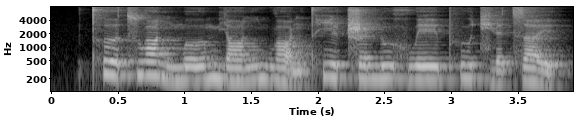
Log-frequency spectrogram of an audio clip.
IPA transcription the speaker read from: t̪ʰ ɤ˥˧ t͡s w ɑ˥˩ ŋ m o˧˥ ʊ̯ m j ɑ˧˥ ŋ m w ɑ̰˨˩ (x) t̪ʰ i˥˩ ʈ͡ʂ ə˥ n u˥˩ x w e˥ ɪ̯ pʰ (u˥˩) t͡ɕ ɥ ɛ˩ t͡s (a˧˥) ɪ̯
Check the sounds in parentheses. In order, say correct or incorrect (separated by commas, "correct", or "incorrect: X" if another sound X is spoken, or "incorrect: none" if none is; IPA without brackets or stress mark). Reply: incorrect: ŋ, correct, incorrect: a˥˩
